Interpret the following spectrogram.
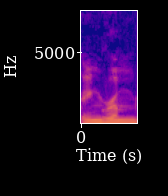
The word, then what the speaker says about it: Ingraham: Laura Ingraham or Ingram, depending on how you say her name. I say Ingraham.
